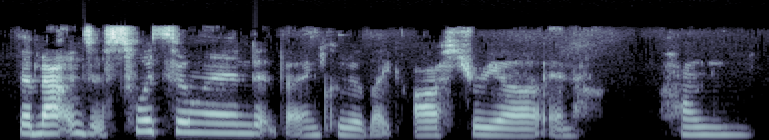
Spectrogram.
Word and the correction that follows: Hungary: it's pronounced Hungary, shush, I don't know what you're saying, Italy, France, and Spain.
